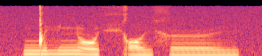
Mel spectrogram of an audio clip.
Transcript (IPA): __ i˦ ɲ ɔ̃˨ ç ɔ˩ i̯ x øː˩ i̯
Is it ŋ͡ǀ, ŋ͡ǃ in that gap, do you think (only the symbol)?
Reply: ŋ͡ǃ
